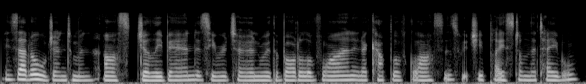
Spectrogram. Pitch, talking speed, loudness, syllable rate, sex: 200 Hz, 255 wpm, -20 LUFS, 6.5 syllables/s, female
